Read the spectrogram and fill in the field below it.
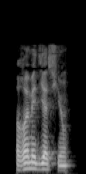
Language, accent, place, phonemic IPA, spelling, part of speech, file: French, France, Lyon, /ʁə.me.dja.sjɔ̃/, remédiation, noun, LL-Q150 (fra)-remédiation.wav
- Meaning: remediation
